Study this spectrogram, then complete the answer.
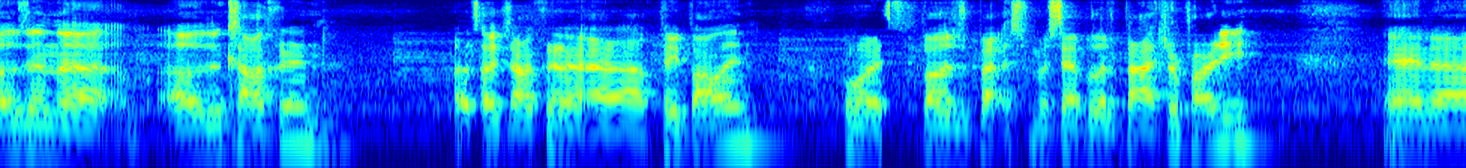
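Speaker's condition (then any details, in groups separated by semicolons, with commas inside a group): Severe brain injury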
